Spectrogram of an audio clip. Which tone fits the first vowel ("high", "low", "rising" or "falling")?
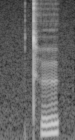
rising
